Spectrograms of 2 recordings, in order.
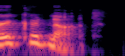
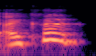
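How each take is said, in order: First: "could" steady, falling calmly to "not"; settled falling "I could not". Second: "could" lifted high and open on the end; an upbeat "I could" with the pitch going up; light rising "I could". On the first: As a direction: land "I could not" with a calm drop. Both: Shown as a demonstration. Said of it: "We're just gonna say".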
